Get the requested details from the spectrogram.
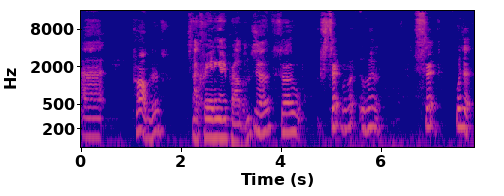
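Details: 84-year-old male retired surgeon, three months after a severe left-sided stroke with right-sided hemiplegia, on dopamine medication, with expressive and receptive aphasia that is still improving; aphasia.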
